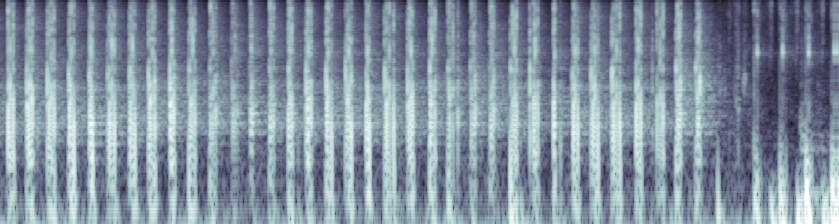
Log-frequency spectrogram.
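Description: Fingers tap rapidly on a plastic container close to a microphone.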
